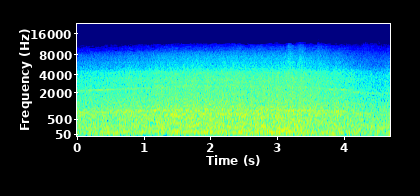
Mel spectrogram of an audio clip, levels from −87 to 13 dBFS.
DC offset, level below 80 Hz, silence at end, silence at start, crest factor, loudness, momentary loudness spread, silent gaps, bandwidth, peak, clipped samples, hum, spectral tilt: under 0.1%; -40 dBFS; 0 s; 0 s; 18 dB; -23 LUFS; 4 LU; none; 12 kHz; -6 dBFS; under 0.1%; none; -4 dB/octave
